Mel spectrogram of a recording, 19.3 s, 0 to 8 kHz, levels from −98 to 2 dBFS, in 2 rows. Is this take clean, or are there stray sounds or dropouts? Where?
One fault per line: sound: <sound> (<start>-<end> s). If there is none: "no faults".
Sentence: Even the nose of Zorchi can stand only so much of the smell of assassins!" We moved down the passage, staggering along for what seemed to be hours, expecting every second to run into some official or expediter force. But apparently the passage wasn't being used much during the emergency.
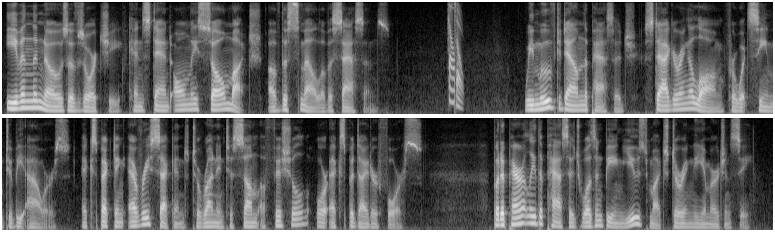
sound: chirp (5.6-5.8 s)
